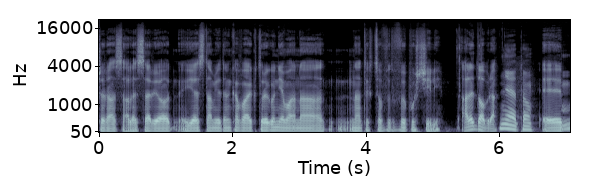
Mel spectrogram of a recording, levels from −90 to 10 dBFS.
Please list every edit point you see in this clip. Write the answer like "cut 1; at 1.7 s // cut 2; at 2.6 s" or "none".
none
